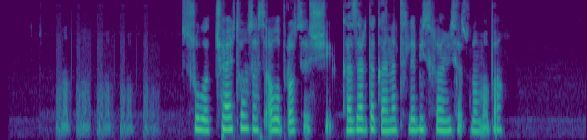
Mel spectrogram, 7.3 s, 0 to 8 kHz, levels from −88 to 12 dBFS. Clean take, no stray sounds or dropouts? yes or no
no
